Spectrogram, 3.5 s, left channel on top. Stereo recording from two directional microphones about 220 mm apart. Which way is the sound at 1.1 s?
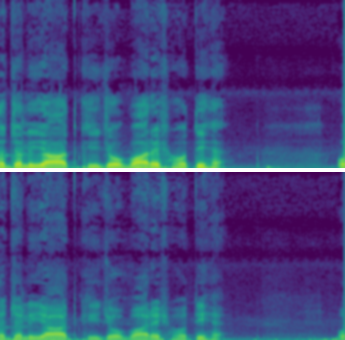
25° left (ahead or behind).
